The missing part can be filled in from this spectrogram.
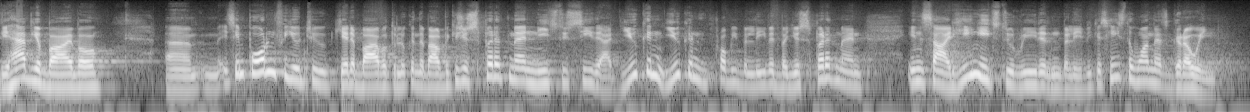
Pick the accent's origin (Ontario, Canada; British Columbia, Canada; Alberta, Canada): Alberta, Canada; Sylvan Lake; For you that don't know us, we're from Sylvan Lake.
